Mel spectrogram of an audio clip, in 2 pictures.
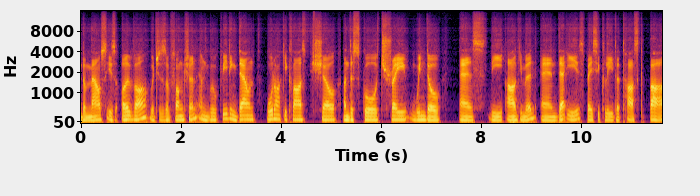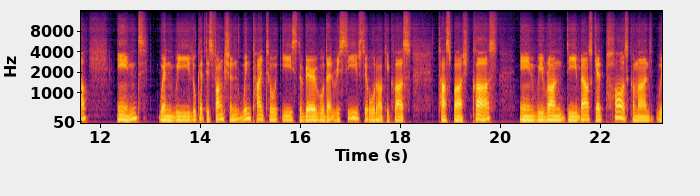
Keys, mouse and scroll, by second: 14.0 click, 14.5 click, 14.7 click, 16.8 click, 18.4-19.4 scroll down 1, 20.6 click.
